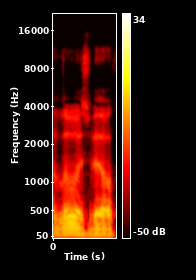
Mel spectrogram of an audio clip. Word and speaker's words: Louisville: got is towards uh Lewisville because apparently that's a pronunciation according to the news people in Georgia that this is Louisville Georgia which is crazy to me I want to call it Louisville but I I guess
